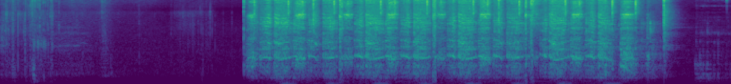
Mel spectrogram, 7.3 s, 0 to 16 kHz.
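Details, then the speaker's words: BMW F650GS left standing five years, fuel pump and injector issues, carb cleaner used: cranking churns with a quick, fairly even clack three or four times a second from the bottom end; cause not found. "It's clacking a bit down the bottom for some reason. I wonder what that noise is down here."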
